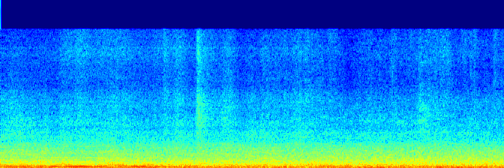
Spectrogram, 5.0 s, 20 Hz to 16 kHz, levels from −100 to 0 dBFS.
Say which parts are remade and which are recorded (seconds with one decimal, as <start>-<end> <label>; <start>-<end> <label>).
0.0-3.0 remade; 3.0-5.0 recorded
